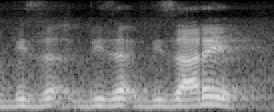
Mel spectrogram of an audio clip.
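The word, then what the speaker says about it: bizarre: Weird मतलब, और बिज़ारे, बिज़ारे कर लेना, हालांकि उसका प्रोनाउंसिएशन होता है बिज़ार, बट बिज़ारे, बिचारे, बिज़ारे से बिचारे, अजीब, ठीक है।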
